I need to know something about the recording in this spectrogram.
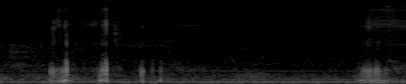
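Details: Cavalier King Charles spaniel asleep in its owner's arms: soft snorting snores over a steady low hum.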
